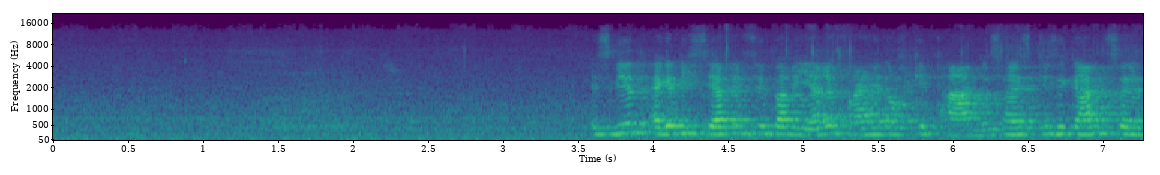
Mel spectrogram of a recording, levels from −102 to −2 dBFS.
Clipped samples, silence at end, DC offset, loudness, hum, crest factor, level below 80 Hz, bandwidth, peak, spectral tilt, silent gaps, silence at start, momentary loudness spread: under 0.1%; 0 s; under 0.1%; -33 LUFS; none; 20 dB; -58 dBFS; 15.5 kHz; -16 dBFS; -5 dB/octave; none; 0 s; 21 LU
